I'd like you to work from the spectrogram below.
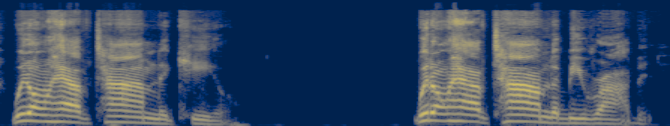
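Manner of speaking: ordinary delivery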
